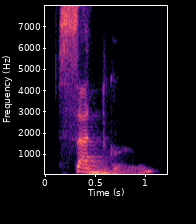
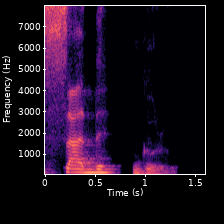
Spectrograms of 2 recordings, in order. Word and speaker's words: sadguru: Now, some of you may have seen the word sadguru. What that means is sat, S-A-T. Because of Sanskrit grammar rules, it becomes sadguru. Please do not pronounce it as sad guru.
